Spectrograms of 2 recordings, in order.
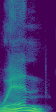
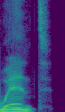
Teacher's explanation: Em when, o som morre no nariz. Em went, a língua bate no céu da boca para fazer aquele T final bem seco.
